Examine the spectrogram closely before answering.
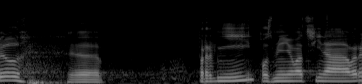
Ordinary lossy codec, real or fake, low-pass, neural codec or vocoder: Opus, 64 kbps; real; 10.8 kHz; none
